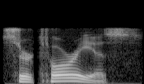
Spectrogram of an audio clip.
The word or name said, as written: Sertorius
